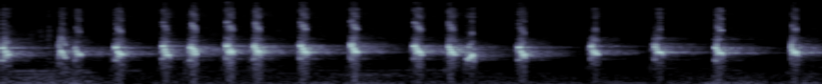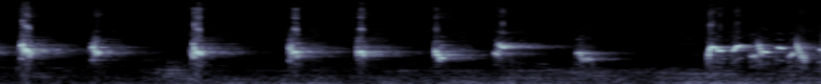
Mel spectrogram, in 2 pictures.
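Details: Vigorous sooty-headed bulbul: harsh, buzzy single notes repeated about three times a second at first, then slowing to roughly two a second, ending in a brief twittering flourish.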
